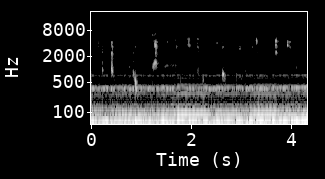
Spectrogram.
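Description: Close-miked eating sounds: scattered wet mouth clicks and smacks of chewing stir-fried instant noodles, with noodles lifted by chopsticks, over a steady low hum.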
